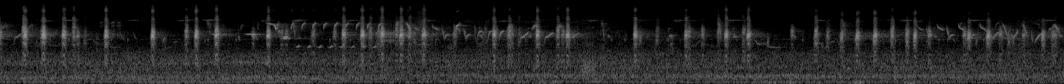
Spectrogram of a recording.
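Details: Red-winged Blackbirds, a male and a female, sit at Chippewa Nature Center making rapid sharp chip notes, mixed with brief high trilled and whistled phrases from other birds.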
